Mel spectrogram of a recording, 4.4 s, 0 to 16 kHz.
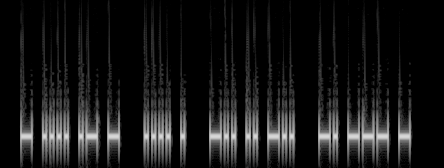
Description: Morse code, heard as a keyed tone, about 33 wpm, 700 Hz. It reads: THAT HE DID NOT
